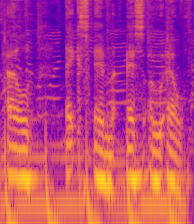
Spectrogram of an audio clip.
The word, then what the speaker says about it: Slxm Sol: Then that was followed by Slxm Sol, and I think it's pronounced Slxm Sol. It's Slxm Sol.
